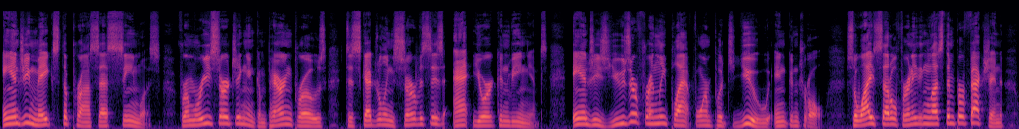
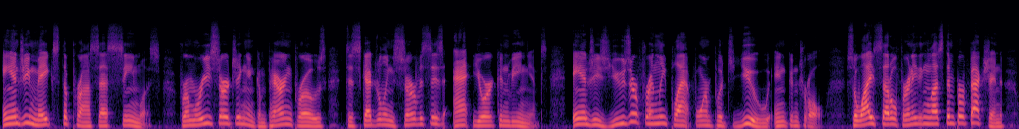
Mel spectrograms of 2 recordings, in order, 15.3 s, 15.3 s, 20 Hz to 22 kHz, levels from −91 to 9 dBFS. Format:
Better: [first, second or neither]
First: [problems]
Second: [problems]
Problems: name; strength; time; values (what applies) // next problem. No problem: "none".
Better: first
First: none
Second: muffled; slightly; fading above 2.5 kHz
